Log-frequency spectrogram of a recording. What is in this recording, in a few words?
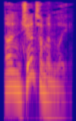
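"ungentlemanly", English, uk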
